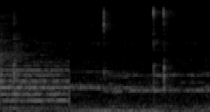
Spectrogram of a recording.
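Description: Near silence with a few faint computer mouse clicks: one about halfway through, then two close together.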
